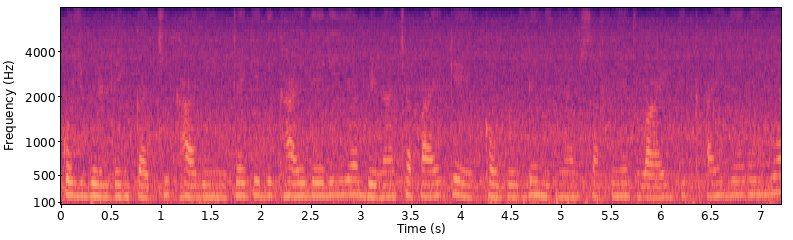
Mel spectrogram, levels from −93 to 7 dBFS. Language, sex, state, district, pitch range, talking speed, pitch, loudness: Hindi, female, Bihar, Vaishali, 180-205 Hz, 115 wpm, 190 Hz, -17 LUFS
